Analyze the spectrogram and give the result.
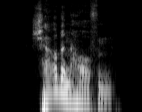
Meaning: shambles, ruins
- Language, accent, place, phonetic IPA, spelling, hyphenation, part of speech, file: German, Germany, Berlin, [ˈʃɛʁbn̩ˌhaʊ̯fn̩], Scherbenhaufen, Scher‧ben‧hau‧fen, noun, De-Scherbenhaufen.ogg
